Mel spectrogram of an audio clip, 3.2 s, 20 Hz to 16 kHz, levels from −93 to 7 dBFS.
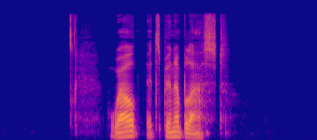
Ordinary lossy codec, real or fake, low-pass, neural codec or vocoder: none; real; 10.8 kHz; none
